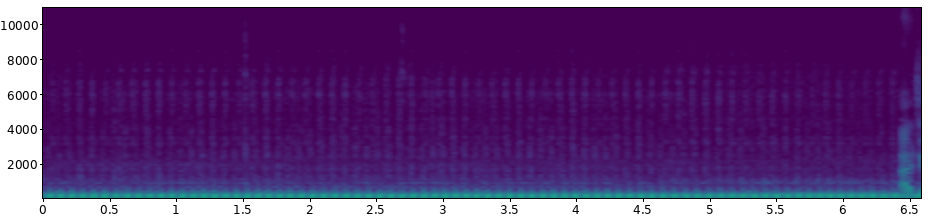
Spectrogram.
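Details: Small-capacity motorbike just started during a charging check, battery 12.58 V before start and nearly 15 V running: steady single-cylinder putter at about four beats a second, even and unbroken; normal idle.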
